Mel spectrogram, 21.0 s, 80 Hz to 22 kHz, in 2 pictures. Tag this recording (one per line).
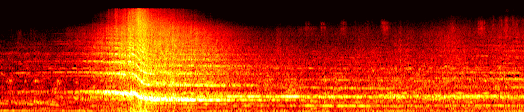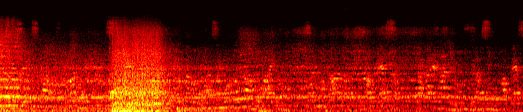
field-recording
h4
gear
vroom
zoom
engine
car
explosion
racing
accelerating
f1
fast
